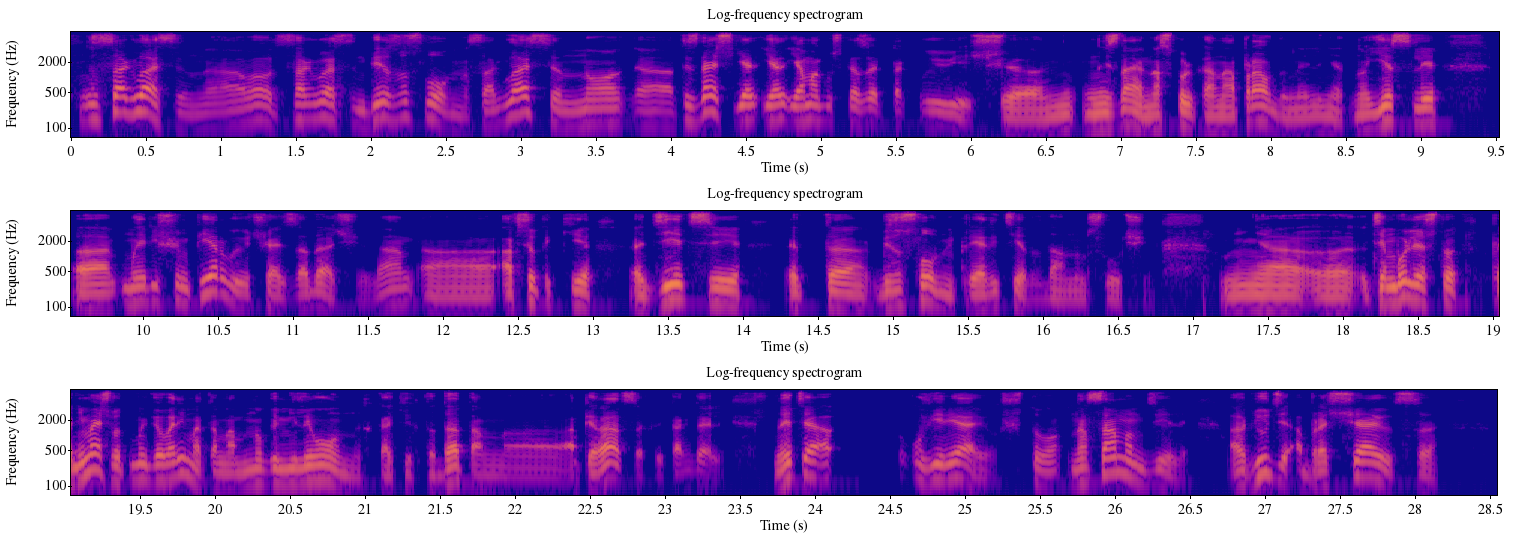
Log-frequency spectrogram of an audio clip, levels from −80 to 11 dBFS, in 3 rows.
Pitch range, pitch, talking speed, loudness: 90-145 Hz, 115 Hz, 135 wpm, -30 LUFS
